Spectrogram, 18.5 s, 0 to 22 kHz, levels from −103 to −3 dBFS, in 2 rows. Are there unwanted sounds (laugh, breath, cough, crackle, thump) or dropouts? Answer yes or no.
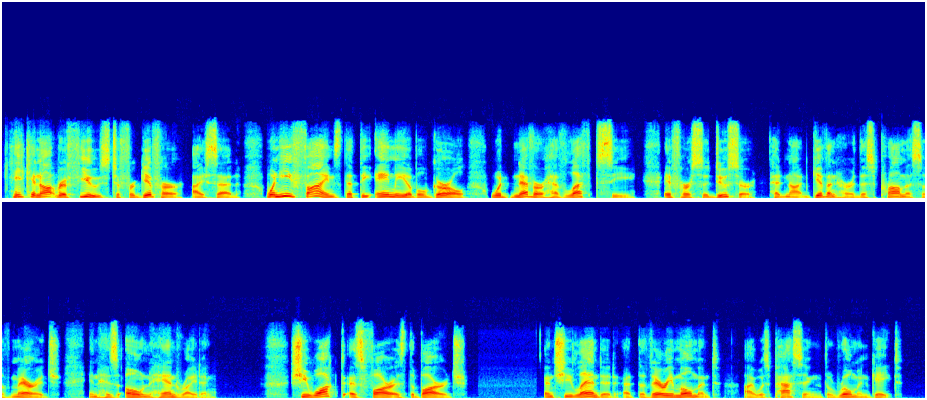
no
